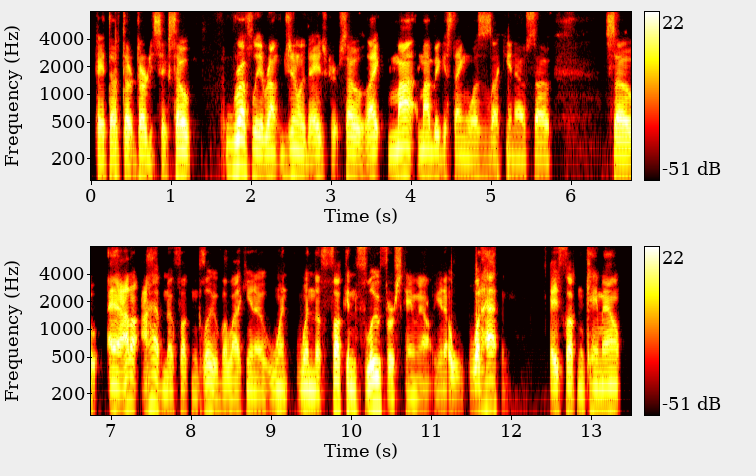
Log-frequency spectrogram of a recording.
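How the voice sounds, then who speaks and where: A man's voice: on the low side, a little fast, no echo. A man in his twenties on a podcast, rambling in casual chat, full of fillers and cursing. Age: 20s. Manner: rambling, heavy with fillers and swearing.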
